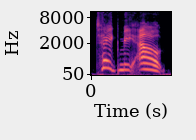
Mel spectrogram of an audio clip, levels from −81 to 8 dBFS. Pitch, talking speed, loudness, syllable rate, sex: 295 Hz, 170 wpm, -17 LUFS, 3.8 syllables/s, female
